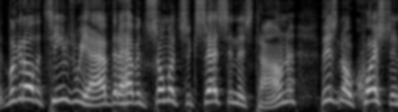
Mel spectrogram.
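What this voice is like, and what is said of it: Boston accent. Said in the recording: “you gotta lose the accent. You can't sound like you're from Boston.”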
